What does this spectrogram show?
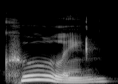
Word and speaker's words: cooling: Cool has a dark L at the end, but cooling has a light L. Do you hear the difference? Cool. Cooling. Cooling. Not cooling, but cooling. The tongue is straighter. The tongue is straighter and thinner.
